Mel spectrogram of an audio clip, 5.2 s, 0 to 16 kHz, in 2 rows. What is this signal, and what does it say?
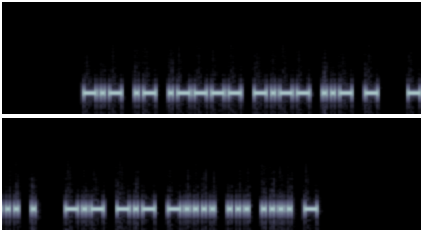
Morse code, heard as a keyed tone, about 45 wpm, 700 Hz. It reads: KA1YUT DE KK6SHT
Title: USA Callsign DE Callsign 45wpm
